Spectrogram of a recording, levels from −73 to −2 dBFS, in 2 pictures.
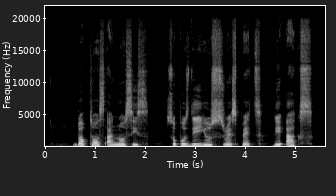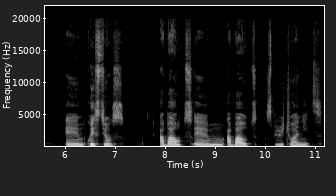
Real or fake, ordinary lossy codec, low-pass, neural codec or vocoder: real; none; none; none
